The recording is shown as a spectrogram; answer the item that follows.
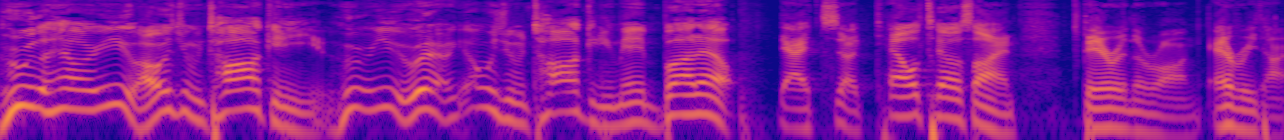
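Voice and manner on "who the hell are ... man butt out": mock hostile, indignant, pitched-up angry outburst. Imitating someone in the wrong lashing out at a bystander: imitating someone lashing out. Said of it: "looking to lash out".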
